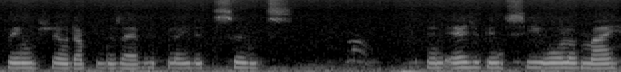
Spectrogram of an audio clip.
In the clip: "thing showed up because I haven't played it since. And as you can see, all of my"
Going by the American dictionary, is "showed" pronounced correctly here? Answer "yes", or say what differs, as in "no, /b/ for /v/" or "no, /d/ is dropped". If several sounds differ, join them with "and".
yes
